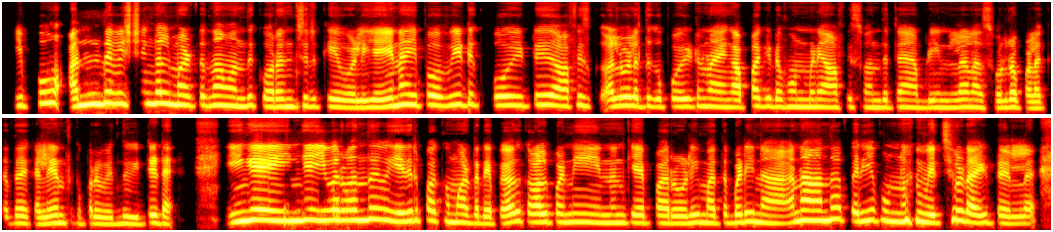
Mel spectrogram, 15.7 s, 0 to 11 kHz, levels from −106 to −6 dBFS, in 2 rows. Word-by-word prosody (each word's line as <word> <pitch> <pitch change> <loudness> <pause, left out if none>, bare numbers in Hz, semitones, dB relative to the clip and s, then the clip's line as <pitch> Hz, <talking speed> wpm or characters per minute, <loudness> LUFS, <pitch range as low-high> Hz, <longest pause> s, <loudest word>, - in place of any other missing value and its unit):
இப்போ 255 +7 -5 0.2
அந்த 300 +5 +5
விஷயங்கள் 320 +2 +1
மட்டுந்தான் 270 0 0
வந்து 250 +2 -2
குறைஞ்சிருக்கே 230 0 -3
ஒழிய 205 +1 0
ஏன்னா, 270 +4 +4
இப்போ 280 +1 -1
வீட்டுக்கு 290 -1 -2
போயிட்டு, 270 0 -2 0.2
ஆஃபிஸ் 250 +1 -5 0.2
அலுவலகத்துக்கு 245 -1 -1
போயிட்டு 230 +1 -3
நான் 230 -1 -1
எங்க 215 -1 +1
அப்பாகிட்ட 240 0 -4
ஃபோன் 225 -1 -4
பண்ணி 225 0 -3
"ஆஃபிஸ் 220 +1 -13
வந்துட்டேன்" 210 +1 -6
அப்டின்லாம் 205 +2 -6
நான் 205 - -7
சொல்ற 205 +2 -2
பழக்கத்த 200 +3 -4
கல்யாணத்துக்கு 210 +1 -2
அப்பறம் 200 -1 -5
வந்து 200 +1 -5
விட்டுட்டேன். 205 +1 -2 0.5
எங்க 285 +2 +8 0.3
இங்க 285 +2 +5
இவர் 300 0 +3
வந்து 305 +3 +3 0.2
எதிர்பார்க்க 275 -3 -3
மாட்டாரு. 220 -4 -1
எப்பயாவது 245 +5 0
கால் 245 0 +2
பண்ணி 250 0 -2
என்னன்னு 230 0 -4
கேட்பாரு 220 -1 -1
ஒழிய, 230 +2 -2
மத்தபடி 240 +4 -2
நான், 215 +1 -1
நான் 290 +1 +5
தான் 330 -3 -7
பெரிய 280 +3 0
பொண்ணு 275 +1 +2
மெச்சூர்டு 240 +3 +2
ஆயிட்டேன்ல. 210 -2 -3
235 Hz, 185 wpm, -23 LUFS, 215-270 Hz, 0.5 s, எங்க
